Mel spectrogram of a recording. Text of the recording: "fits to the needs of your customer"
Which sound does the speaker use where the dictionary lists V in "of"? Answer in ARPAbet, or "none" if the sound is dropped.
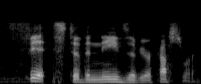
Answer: V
